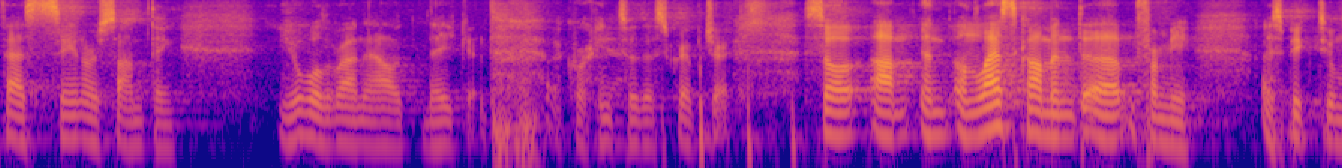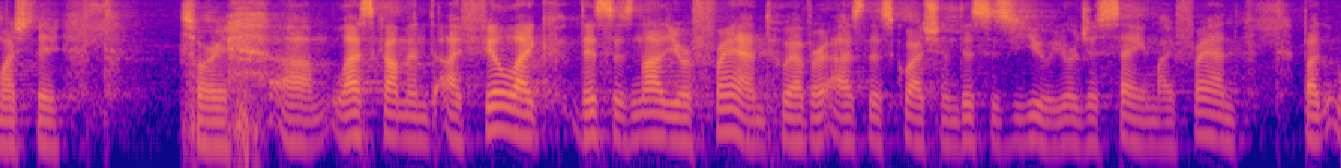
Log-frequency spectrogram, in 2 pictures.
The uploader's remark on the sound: In today's service we have the Q and A Forum panel, where our pastors are answering the questions from the audience(from our youth).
